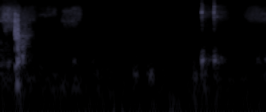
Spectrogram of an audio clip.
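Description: Near silence broken by two quick clicks about a second and a half in, a computer mouse advancing a presentation slide. There is a brief soft hiss near the start.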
